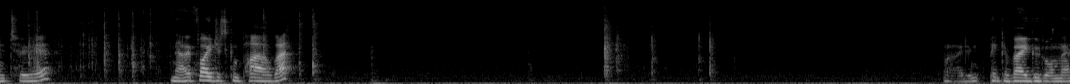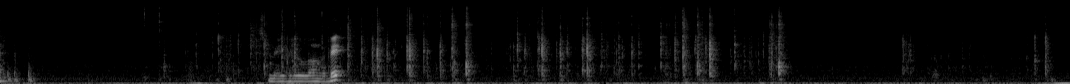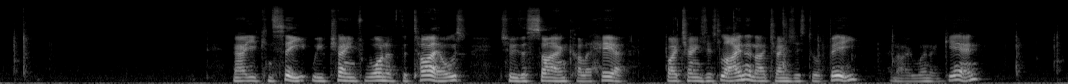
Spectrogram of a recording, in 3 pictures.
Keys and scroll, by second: 0.0-0.3 typing, 1.3 ctrl+z, 2.5 F6, 3.0 Return, 6.4-6.9 typing, 13.5 End, 14.0 Home, 14.3 End, 14.6 ctrl+x, 14.9 End, 15.2 Return, 15.9 ctrl+z, 16.3 ctrl+z, 16.9 End, 17.5 Return, 17.7 ctrl+v, 18.2 ctrl+F6, 18.4 ctrl+Return, 21.0-21.5 typing, 27.7 0, 28.6 F6, 29.1 Return, 30.3 typing, 31.9 typing.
